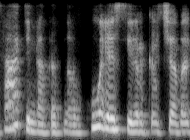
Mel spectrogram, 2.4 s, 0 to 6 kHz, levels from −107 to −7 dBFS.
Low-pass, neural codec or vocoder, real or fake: 5.4 kHz; codec, 32 kHz, 1.9 kbps, SNAC; fake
